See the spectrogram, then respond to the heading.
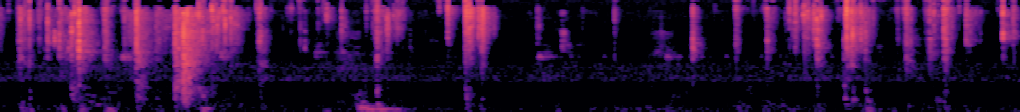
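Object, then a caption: Pressed soap chunk. A small, solid, glittery pressed soap chunk is held in the fingertips and cut with a craft knife blade. The cuts make quiet, crisp, bright clicks and crackles in quick, irregular bursts, with a few soft, low thuds in between.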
